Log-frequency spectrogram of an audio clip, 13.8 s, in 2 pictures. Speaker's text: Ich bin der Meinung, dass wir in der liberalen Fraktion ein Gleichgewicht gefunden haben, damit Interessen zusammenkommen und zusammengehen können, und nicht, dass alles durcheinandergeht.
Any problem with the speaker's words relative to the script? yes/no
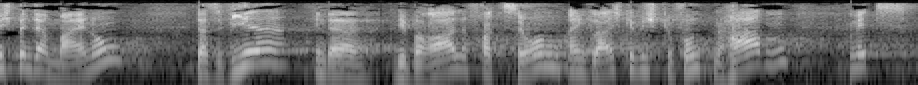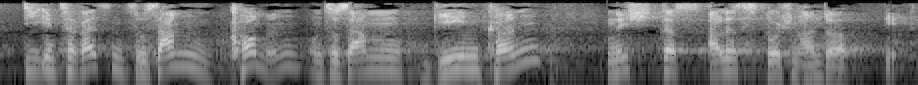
yes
